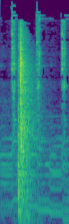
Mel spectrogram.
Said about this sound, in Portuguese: Ele saiu e bateu a porta.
